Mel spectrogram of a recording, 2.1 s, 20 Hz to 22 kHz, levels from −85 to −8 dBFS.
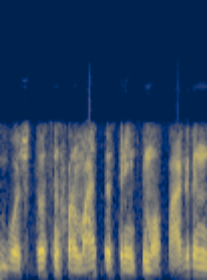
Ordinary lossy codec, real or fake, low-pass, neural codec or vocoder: MP3, 96 kbps; real; 9.9 kHz; none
